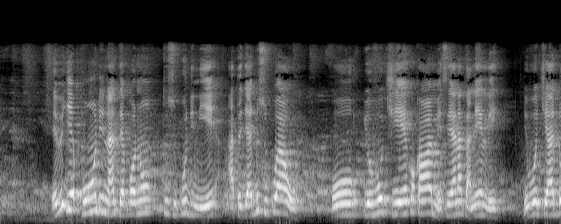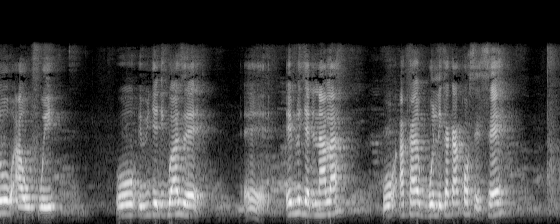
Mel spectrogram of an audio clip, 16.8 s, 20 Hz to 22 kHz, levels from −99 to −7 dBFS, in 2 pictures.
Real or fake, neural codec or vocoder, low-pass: real; none; 9.9 kHz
